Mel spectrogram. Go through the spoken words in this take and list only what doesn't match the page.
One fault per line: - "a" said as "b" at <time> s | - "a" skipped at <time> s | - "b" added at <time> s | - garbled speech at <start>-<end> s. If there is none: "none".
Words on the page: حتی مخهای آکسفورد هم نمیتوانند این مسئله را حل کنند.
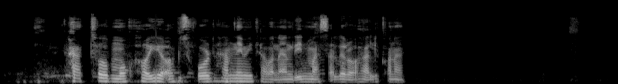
none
